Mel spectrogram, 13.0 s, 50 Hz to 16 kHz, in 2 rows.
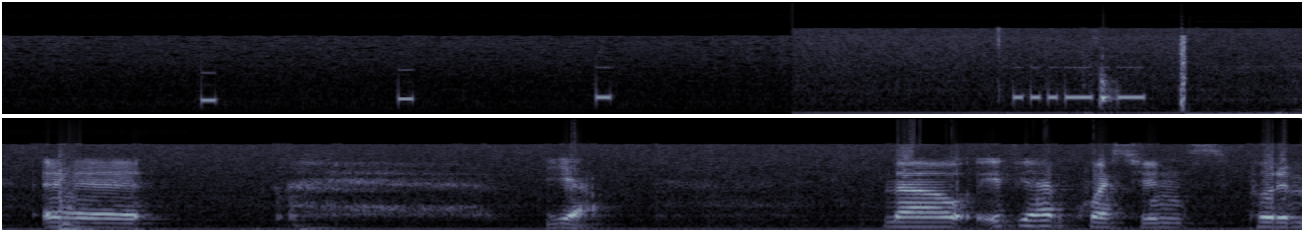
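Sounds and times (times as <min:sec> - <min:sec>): low hum: 0:02.9 - 0:13.0.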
